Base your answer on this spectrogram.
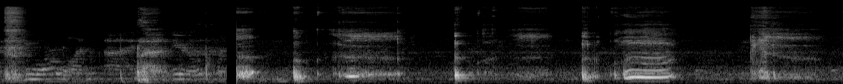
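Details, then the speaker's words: Patient diagnosed with persistent intractable hiccups, ongoing since 2015, recorded 23 June 2019 during hours of severe choking spasms: repeated abrupt, gulping throat spasms with strained, choked voicing between them. "I've been having like mega joking spasms, some really bad ones in the last couple hours."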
